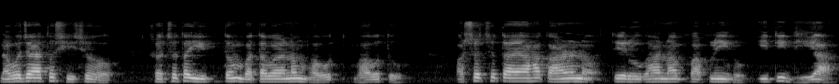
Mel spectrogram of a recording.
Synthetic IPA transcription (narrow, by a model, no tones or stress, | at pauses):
nɐʋɐd͡ʒaːt̪oʃiʃɔɦɔ | ʃɐtːʃʰɐt̪ajukt̪ɐmbɐt̪abɐɾnɐmʱbʱɐʋɐt̪u | ɐʃɐtt͡ʃʰɐt̪ajaɦakaːɾɳɐnɐt̪eɾoːɡʱaːnɐbpapniɦuit̪id̪ʱijaː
